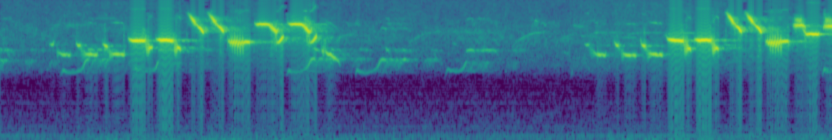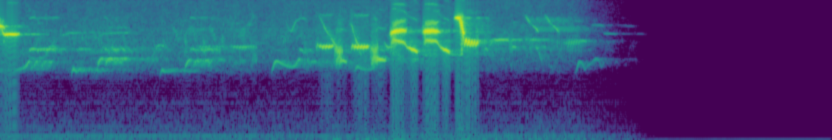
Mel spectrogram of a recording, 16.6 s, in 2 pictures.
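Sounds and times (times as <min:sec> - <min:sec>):
yellow-breasted bunting singing: 0:00.0 - 0:14.7.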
